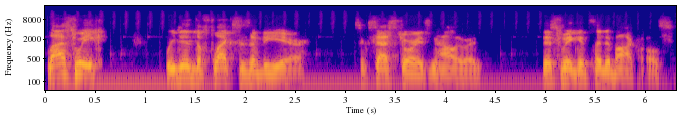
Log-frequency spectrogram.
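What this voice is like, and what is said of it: Muffled sounding voice. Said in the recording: “If I sound a little different today, left my recording equipment in LA. So if I sound a little muffled,”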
